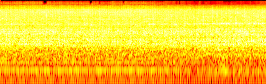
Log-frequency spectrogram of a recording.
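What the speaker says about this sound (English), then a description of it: "I'm going to put it in a low gear, and I'm going to slightly tug against the tractor to make sure it holds." A semi truck tractor in low gear strains against its trailer, producing a loud, constant diesel rumble with steady low engine drone throughout and no breaks.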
